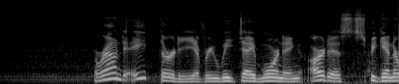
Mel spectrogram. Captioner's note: voice-over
